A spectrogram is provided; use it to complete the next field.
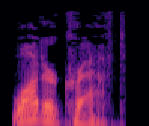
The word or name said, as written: watercraft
